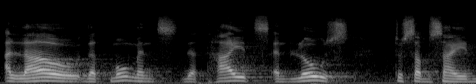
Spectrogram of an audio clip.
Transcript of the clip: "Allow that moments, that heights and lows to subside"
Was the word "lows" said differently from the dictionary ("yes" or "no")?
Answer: yes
